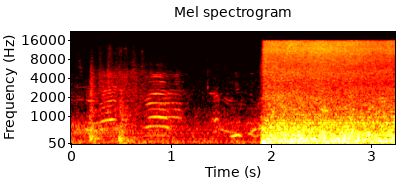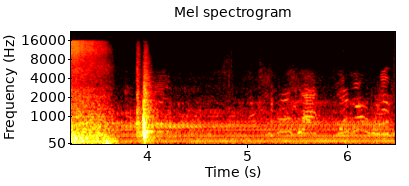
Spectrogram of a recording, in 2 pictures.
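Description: Hot air balloon's propane burner firing one blast of just under two seconds, a loud roar that starts and stops abruptly, followed shortly by a single sharp click. Faint voices before the blast.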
